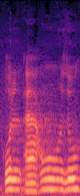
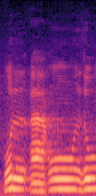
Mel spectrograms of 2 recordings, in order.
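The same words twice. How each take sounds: Both takes have the same delivery.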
